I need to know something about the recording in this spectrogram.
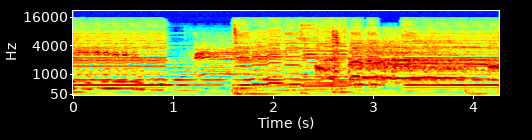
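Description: A rooster crowing and hens clucking over steady background music.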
